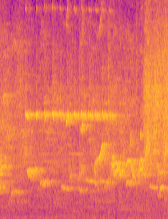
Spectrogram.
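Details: White-rumped shama (murai batu) at a bird singing contest in North Jakarta, Indonesia: clear, high whistled phrases, some long and level and others sliding upward, run together into a rich, busy song with faint hum beneath.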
